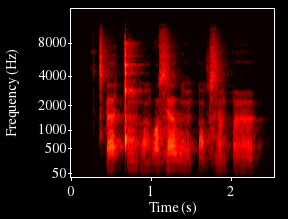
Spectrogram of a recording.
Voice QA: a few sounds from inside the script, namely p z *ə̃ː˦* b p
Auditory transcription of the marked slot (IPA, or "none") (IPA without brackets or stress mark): ə̃˦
